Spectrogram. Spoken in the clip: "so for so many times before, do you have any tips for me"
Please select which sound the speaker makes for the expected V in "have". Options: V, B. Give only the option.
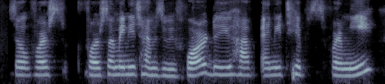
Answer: V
